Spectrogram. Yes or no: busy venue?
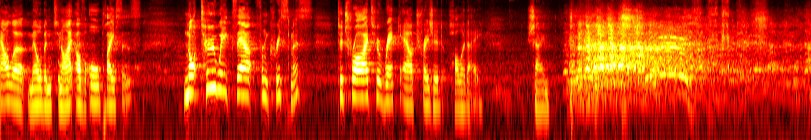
yes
